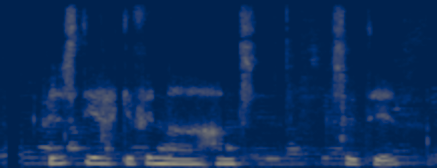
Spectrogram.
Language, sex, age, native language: Icelandic, female, 11, Icelandic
